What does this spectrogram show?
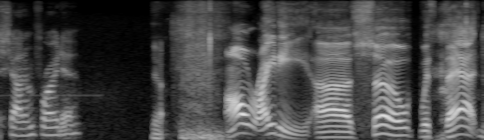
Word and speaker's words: Schadenfreude: I just have to Carnage. pronounce that E at the end of Schadenfreude.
